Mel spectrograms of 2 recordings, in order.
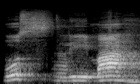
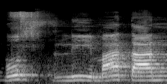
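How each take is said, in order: First: The word ends with a soft 'h' sound. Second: The word ends with a full 'tan' ending. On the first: The reader stops on this word. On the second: The reading continues without stopping.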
